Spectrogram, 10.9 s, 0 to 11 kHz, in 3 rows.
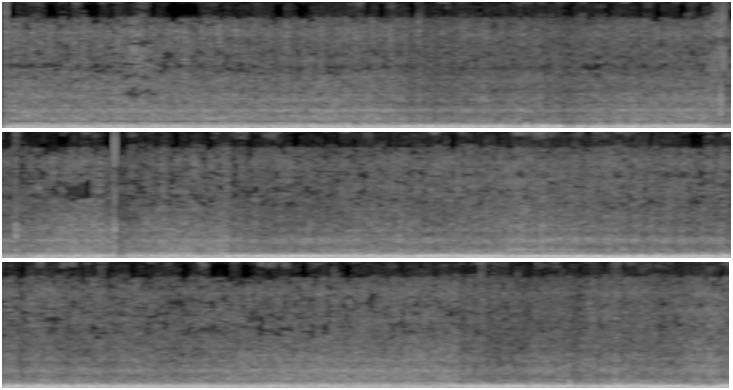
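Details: Mazda 3 with an exhaust leak: engine revved up and down through several revs with a loud, raspy, sporty note from gas escaping early.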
